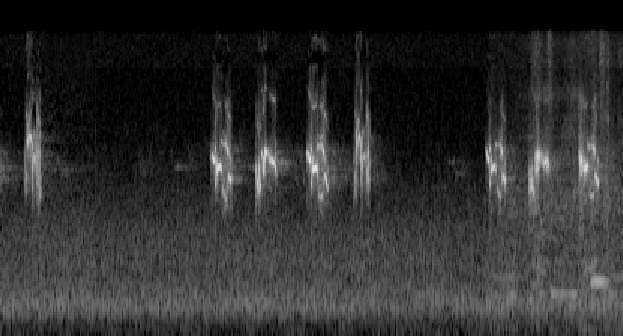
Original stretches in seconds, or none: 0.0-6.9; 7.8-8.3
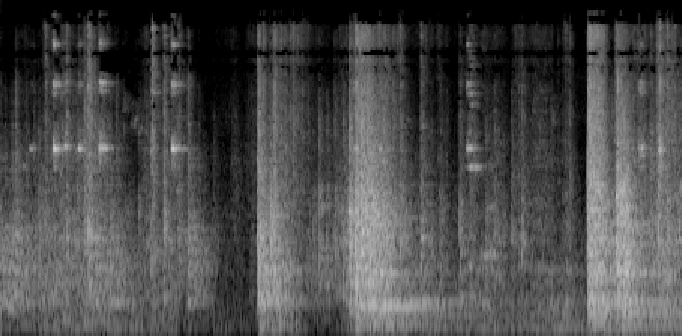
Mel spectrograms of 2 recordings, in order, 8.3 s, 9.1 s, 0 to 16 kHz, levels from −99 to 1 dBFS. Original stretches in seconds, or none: 0.0-9.1

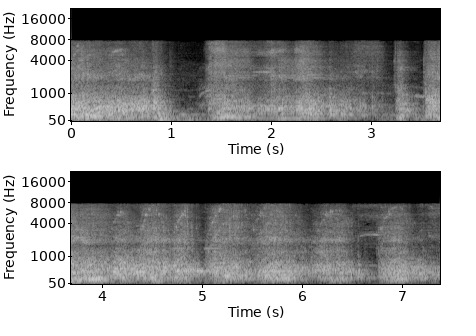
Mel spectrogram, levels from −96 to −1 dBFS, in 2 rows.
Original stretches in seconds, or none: 0.0-1.4; 4.1-7.4

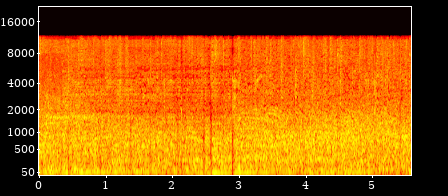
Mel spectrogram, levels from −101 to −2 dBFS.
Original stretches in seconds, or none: 0.0-0.5; 3.0-5.6

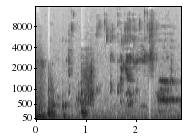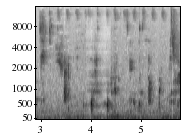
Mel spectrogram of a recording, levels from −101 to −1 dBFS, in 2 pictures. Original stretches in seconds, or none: 0.0-3.9; 4.4-5.8

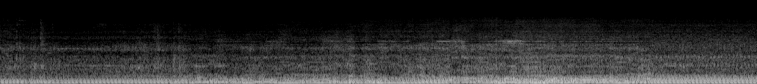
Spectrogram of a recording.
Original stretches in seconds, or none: 0.0-1.9; 4.0-4.5; 6.5-7.6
